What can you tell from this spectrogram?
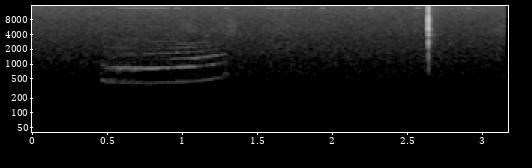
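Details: A cat whines with a short, slightly rising meow under a second long. A sharp click follows after a pause, in an otherwise quiet indoor space.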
